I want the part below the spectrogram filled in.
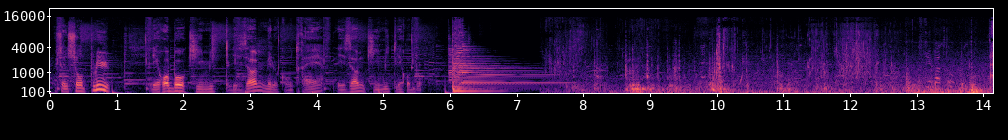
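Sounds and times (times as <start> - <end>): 
speech: 0.1 - 6.3
oars of a small rowed boat splashing in water: 7.4 - 13.9.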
